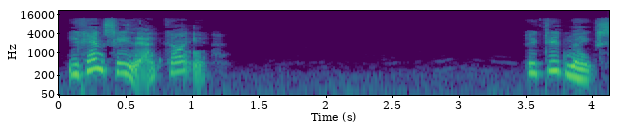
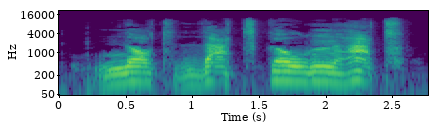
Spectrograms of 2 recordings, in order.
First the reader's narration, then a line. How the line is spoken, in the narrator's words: Sempiterne Walker roared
